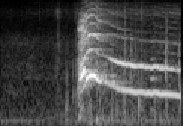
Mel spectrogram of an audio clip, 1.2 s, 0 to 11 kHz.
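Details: Indoor pet puppy uttering a meow-like call: a single high whine starting sharply, then sliding gradually downward over about 0.7 seconds, with faint background music.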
